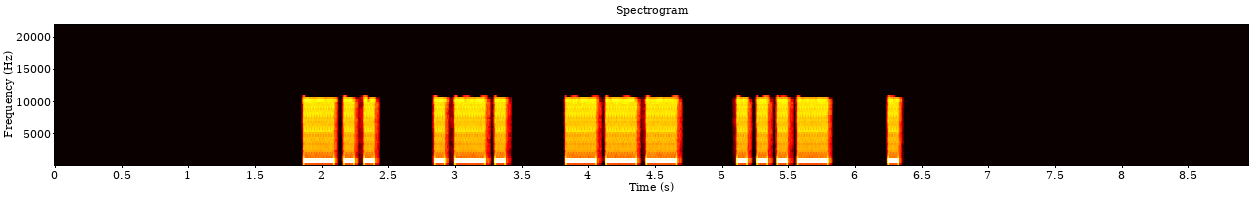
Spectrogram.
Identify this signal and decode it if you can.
Morse code, heard as a keyed tone, about 16 wpm, spaced as for 11 wpm, 800 Hz. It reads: DROVE
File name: Prefixes / By First Letter / Ds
